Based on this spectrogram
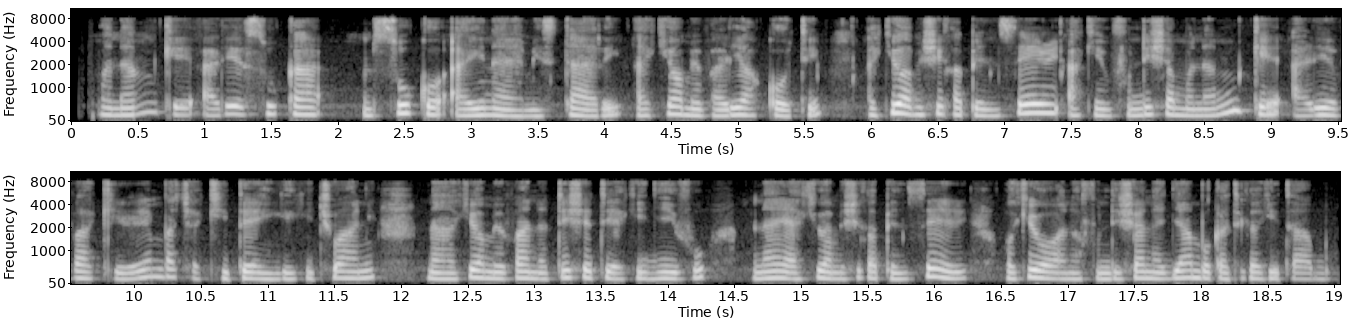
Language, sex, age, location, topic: Swahili, female, 18-24, Dar es Salaam, education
